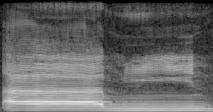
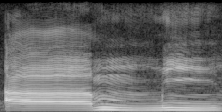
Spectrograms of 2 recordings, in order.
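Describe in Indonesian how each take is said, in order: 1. Vokal pertama panjang, m tunggal. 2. Bunyi m digandakan dan ditahan. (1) "Jadi amin gitu, dipanjangkan ... alifnya ... dan tidak perlu ditasydidkan mimnya" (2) "ada setengah tu amin, ha, itu tak boleh"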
